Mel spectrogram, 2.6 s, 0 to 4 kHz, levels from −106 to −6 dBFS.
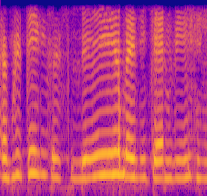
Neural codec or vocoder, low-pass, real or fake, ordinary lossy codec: codec, 16 kHz in and 24 kHz out, 0.6 kbps, FireRedTTS-2 codec; 3.6 kHz; fake; none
